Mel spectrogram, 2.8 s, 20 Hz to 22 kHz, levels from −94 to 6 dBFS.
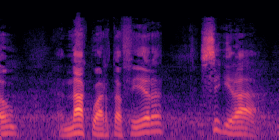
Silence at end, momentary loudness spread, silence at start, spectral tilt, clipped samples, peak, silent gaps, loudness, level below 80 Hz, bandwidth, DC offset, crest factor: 0 s; 12 LU; 0 s; -3 dB/octave; under 0.1%; -10 dBFS; none; -28 LUFS; -62 dBFS; 14.5 kHz; under 0.1%; 20 dB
